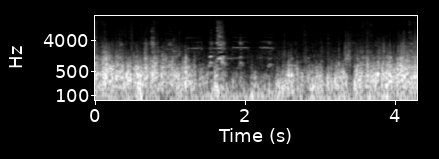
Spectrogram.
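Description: Chickens squawking angrily. The sound is loudest at the start, eases off about halfway through, and picks up again near the end.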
